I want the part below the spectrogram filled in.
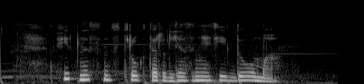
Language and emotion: Russian, positive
